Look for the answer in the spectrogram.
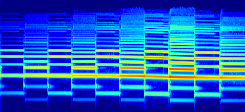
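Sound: emergency vehicle siren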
